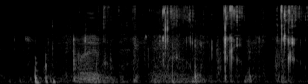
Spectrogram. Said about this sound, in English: He's eating both at the same time, folks. He's slurping it up.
